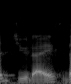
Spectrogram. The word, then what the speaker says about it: Giudice: Like, Teresa Giudice. That's how you say it, right? Giudice? Right. Yeah.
